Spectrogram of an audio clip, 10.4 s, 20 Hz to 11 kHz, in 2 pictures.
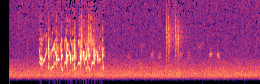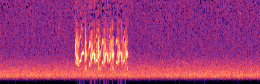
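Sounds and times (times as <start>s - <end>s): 
bird giving high trilled chirps: 0.8s - 2.1s, 2.8s - 4.5s, 6.7s - 7.8s.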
